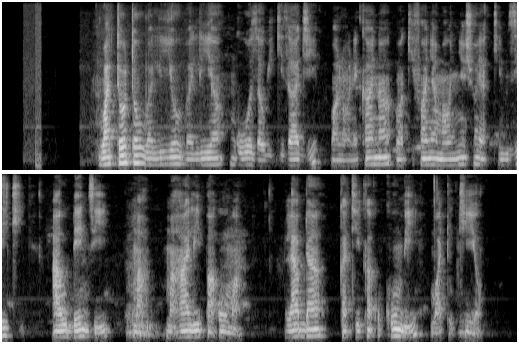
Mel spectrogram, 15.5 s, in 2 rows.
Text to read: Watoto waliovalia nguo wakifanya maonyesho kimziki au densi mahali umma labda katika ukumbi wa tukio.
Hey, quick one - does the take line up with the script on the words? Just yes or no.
no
